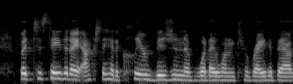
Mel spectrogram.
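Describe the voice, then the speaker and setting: Against a quiet background, a woman with a slight Massachusetts accent speaks in a dark, mellow tone with ordinary pitch variation. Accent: Massachusetts, light. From Massachusetts, Cape Cod. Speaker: singer-songwriter. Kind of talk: interview.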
